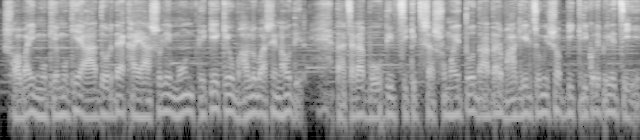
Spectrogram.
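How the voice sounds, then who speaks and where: A man's voice: lowish voice, flat delivery, rapid-fire, over music, close to an everyday voice. A man playing a coaxing, slyly greedy village husband in a cartoon, speaking in colloquial, explanatory family talk. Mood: scheming. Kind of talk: cartoon dialogue.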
